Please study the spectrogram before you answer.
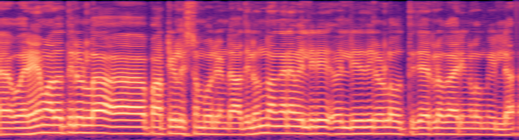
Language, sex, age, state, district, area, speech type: Malayalam, male, 60+, Kerala, Kozhikode, urban, spontaneous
